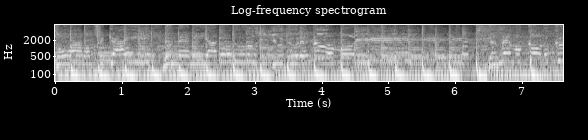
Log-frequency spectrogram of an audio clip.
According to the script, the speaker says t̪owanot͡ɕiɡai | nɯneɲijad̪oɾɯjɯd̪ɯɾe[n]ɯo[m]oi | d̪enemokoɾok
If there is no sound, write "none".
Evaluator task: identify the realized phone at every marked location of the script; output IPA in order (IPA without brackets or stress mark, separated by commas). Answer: n, m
